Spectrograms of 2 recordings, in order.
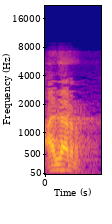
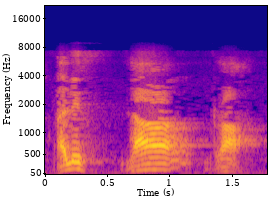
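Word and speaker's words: الر: These are pronounced separately, and so they are the broken into pieces. Not pronounced as Alif Lam Mim Alam, no. Alif Lam Mim. Alif Lam Ra Alar, no.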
